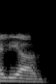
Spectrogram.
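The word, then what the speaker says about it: alias: इसका प्रोनाउंसिएशन कुछ लोग अलाइस करते हैं और कुछ लोग जैसी स्पेलिंग लिखी है वैसे ही कर देते हैं एलियाज। तो जो आपका मन करे वो आप कर सकते हैं, ज्यादातर लोग इसको एलाइस प्रोनाउंस करते हैं।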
